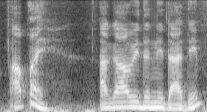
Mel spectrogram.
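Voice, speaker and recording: A man's voice: mid-range voice, moderate pace, lightly acted. An actor playing a playful, eager young man in a radio drama, with an Ilocano accent. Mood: curious. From Philippines.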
